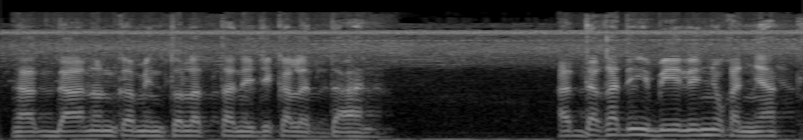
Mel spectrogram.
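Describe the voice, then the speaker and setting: A man's voice: mid-range voice, fairly even intonation, fast talker, recorded from a distance, a little hiss or hum, lightly acted. A man playing a dutiful, watchful henchman in a radio drama, with an earnest manner. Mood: respectful. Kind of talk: Ilocano radio drama acting.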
